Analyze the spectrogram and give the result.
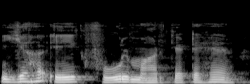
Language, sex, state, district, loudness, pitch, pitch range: Hindi, male, Uttar Pradesh, Lucknow, -15 LUFS, 110 Hz, 105-115 Hz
